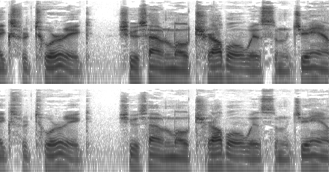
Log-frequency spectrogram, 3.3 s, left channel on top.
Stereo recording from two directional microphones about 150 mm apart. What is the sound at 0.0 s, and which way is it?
Speech, 5° right (ahead or behind).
